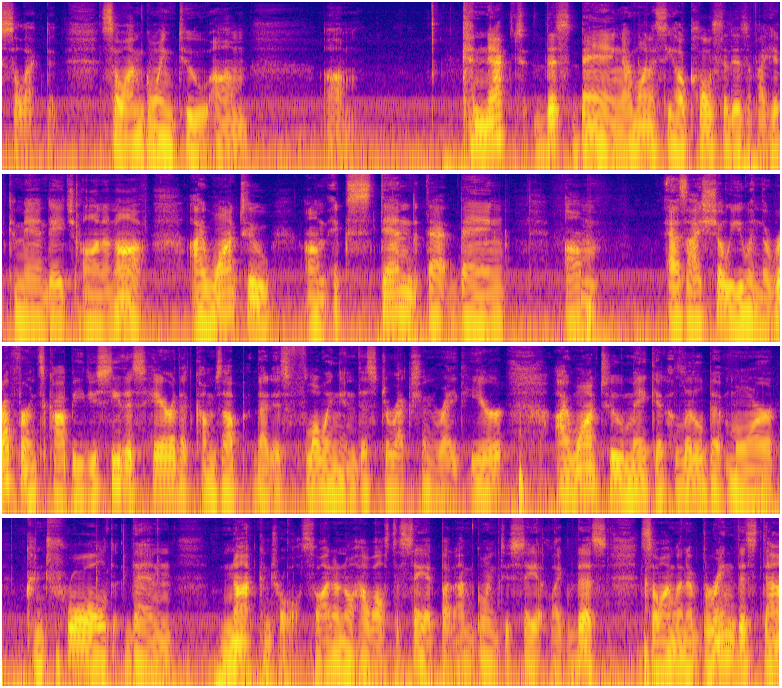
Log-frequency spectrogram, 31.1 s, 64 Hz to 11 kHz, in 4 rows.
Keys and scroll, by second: 8.3 super+h, 11.4 h, 24.2-24.7 typing.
